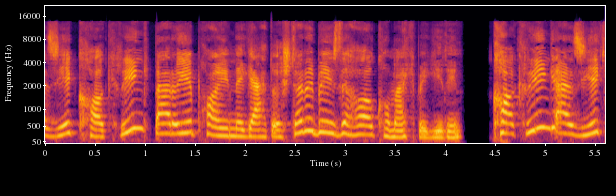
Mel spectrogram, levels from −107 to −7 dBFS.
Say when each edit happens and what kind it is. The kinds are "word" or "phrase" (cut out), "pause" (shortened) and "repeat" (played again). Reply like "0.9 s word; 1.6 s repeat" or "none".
none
